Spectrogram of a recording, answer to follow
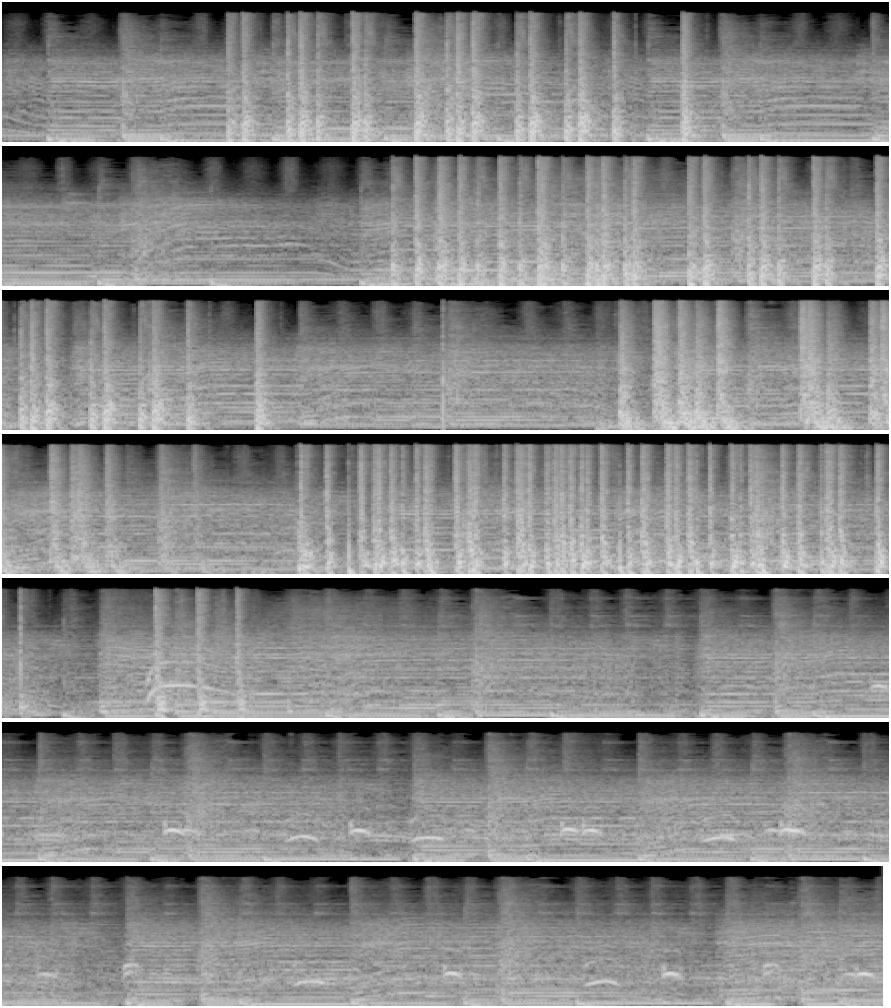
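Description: Rapid, overlapping shotgun fire from many guns at once, in volleys through the first two-thirds, over background music. After the shooting stops, snow geese call repeatedly over the music.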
